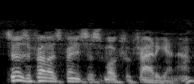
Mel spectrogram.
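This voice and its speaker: An actor playing an earnest, plain-spoken young Army corporal in an old-time radio drama. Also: male voice, medium pitch, big pitch swings, rapid-fire, pushed and bright, faint music behind. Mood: earnest, insistent. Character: earnest, determined young Army corporal telling his story. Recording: noisy old radio broadcast recording.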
